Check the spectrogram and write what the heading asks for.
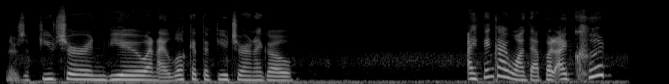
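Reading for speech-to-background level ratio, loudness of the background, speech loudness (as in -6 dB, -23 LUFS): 19.5 dB, -50.0 LUFS, -30.5 LUFS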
